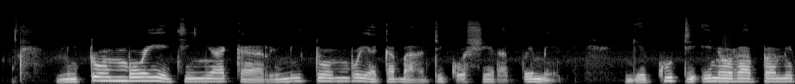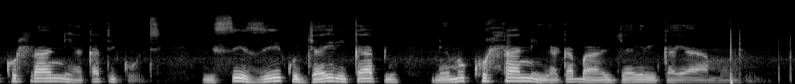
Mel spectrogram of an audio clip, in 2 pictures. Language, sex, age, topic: Ndau, male, 18-24, health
